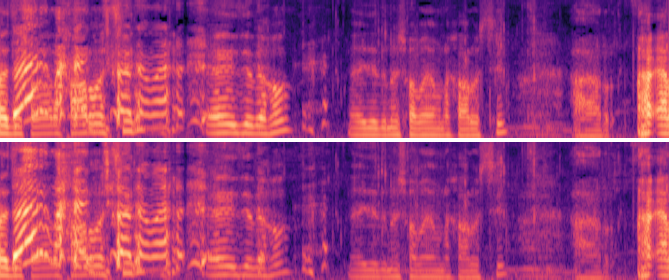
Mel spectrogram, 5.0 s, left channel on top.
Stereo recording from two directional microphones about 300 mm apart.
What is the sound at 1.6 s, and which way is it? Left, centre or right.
A man's voice, centre.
